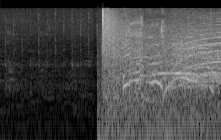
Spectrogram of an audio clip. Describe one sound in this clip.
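A water balloon bursts and splashes onto the floor.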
